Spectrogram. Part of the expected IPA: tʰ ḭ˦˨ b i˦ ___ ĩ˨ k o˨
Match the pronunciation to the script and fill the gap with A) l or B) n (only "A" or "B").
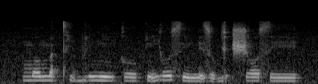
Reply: B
